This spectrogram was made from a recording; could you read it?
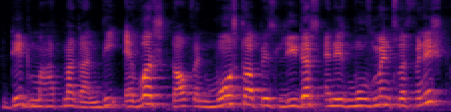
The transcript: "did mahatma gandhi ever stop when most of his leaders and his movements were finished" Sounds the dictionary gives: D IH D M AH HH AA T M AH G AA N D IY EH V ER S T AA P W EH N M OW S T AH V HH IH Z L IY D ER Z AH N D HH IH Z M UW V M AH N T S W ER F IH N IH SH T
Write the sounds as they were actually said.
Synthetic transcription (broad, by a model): D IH D M AH HH AA T M AH G AA N D IY EH V ER S T AA P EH N M OW S T AH V HH IH Z L IY D ER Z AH N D HH IH Z M UW V M AH N T S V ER F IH N IH SH T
